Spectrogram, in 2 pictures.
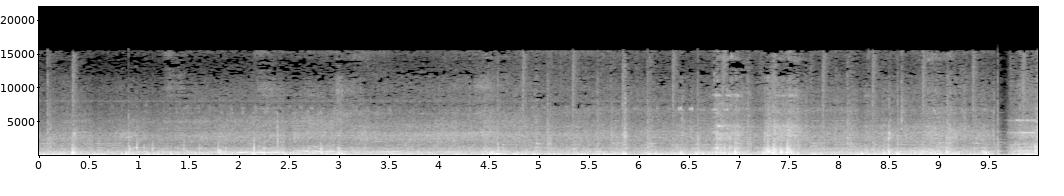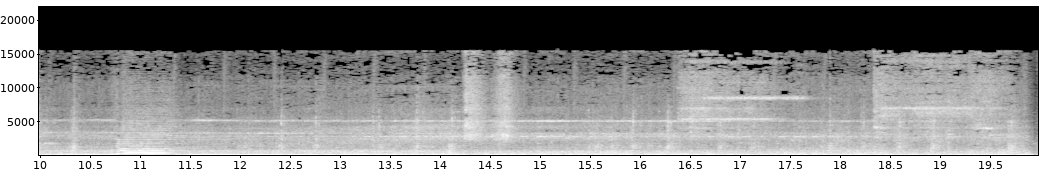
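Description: A passenger train pulls out of Madgaon station at night, wheels rumbling steadily with clickety-clack rhythm and a brief squeal midway, loud and close from inside the carriage.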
